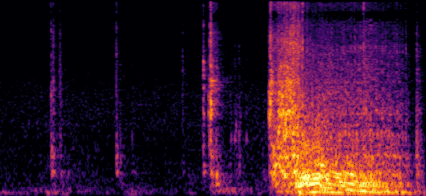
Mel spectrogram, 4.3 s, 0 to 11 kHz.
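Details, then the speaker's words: 1968 Evinrude 9.5 HP outboard, needed choke to start, weak water output despite new impeller: weak rope pulls, catches, runs rough under two seconds then dies; owner suspects magneto intermittent spark. "it tries to start and then dies I think if I had to say it's the Magneto that intermittent spark"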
